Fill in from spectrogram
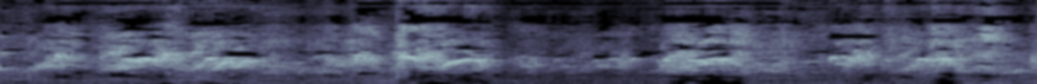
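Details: Cockatiels mating for the first time, giving continuous harsh, raspy chattering with scratchy squawks that rise and fall in loudness throughout.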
